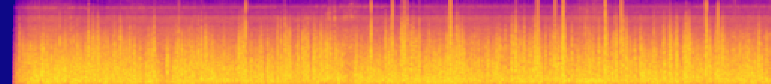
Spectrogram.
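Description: A passenger train running at speed, heard from an open window: a steady rush of wind and running noise, with sharp clicks now and then.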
